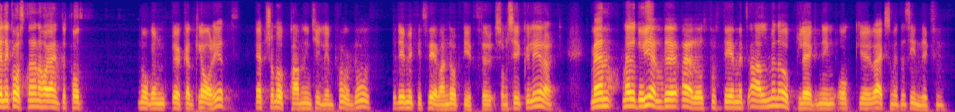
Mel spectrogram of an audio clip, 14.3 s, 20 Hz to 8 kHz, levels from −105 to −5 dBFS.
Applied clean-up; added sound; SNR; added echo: neural mask model DeepFilterNet 3.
